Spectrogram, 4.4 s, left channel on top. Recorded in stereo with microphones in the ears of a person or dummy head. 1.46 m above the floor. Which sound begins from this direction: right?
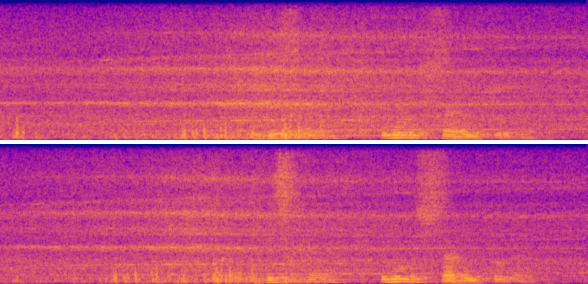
A man speaking, at 1.9 s.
